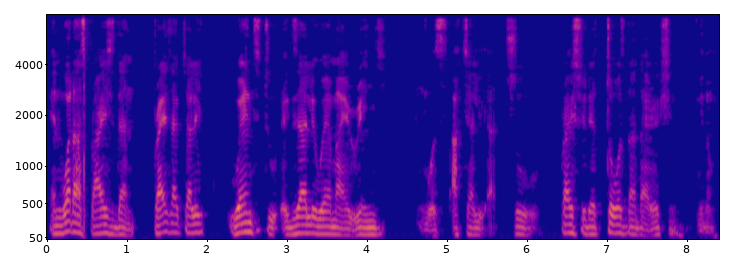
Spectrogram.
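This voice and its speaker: Hoarse, husky man, lowish register, thinking-aloud tutorial delivery full of restarts, dull lo-fi recording. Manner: halting, restarts phrases often. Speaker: trading educator. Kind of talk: thinking-aloud chart walkthrough.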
